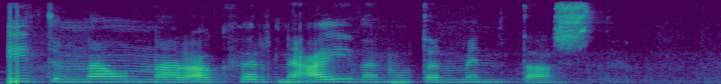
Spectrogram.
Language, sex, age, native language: Icelandic, female, 18-19, Icelandic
